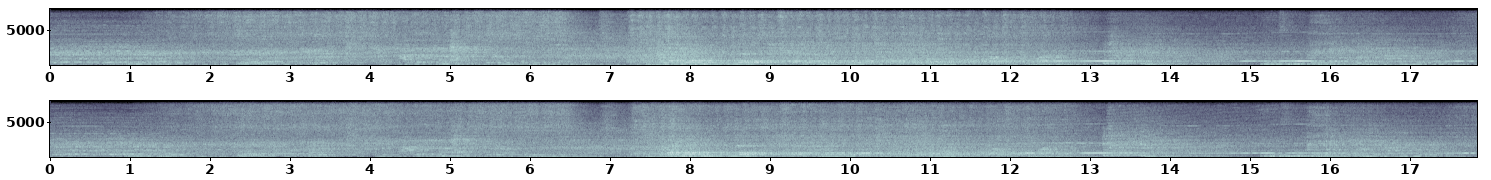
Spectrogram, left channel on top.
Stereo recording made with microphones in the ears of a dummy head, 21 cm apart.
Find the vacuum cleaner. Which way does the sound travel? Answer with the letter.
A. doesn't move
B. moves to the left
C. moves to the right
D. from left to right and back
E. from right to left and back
C.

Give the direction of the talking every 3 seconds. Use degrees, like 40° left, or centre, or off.
70° left, 70° left, 40° left, 20° left, 50° left, 70° left.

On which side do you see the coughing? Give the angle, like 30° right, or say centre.
80° right.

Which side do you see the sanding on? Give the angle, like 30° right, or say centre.
70° left.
